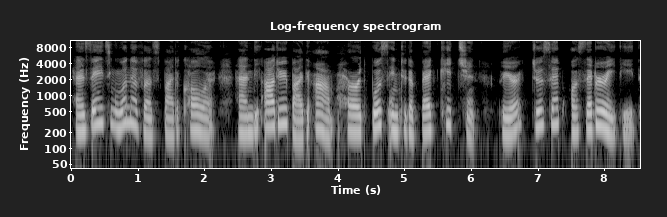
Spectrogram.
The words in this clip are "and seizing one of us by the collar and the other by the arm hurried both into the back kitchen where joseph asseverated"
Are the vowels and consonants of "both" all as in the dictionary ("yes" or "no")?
no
